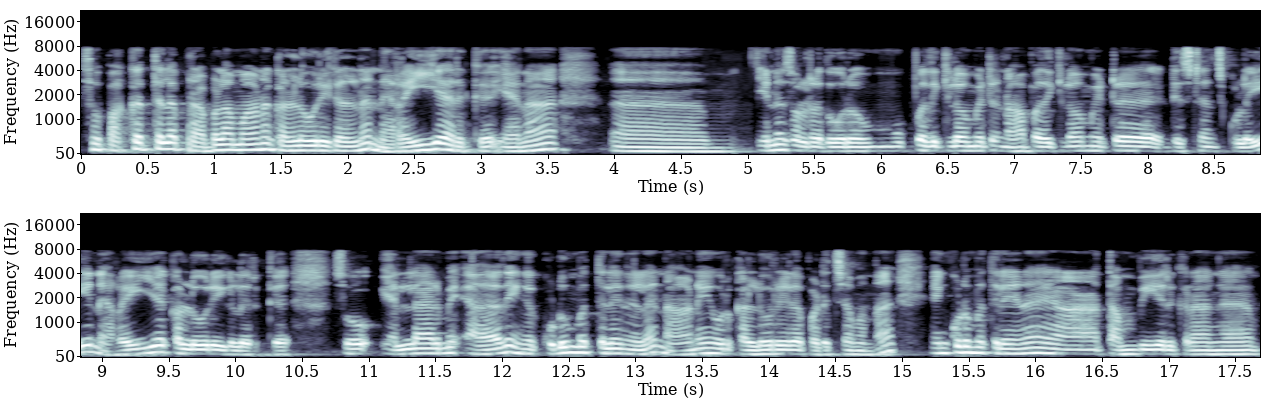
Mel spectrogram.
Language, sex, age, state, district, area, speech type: Tamil, male, 30-45, Tamil Nadu, Tiruppur, rural, spontaneous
